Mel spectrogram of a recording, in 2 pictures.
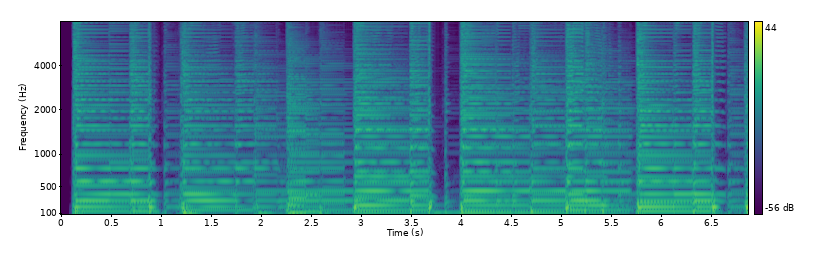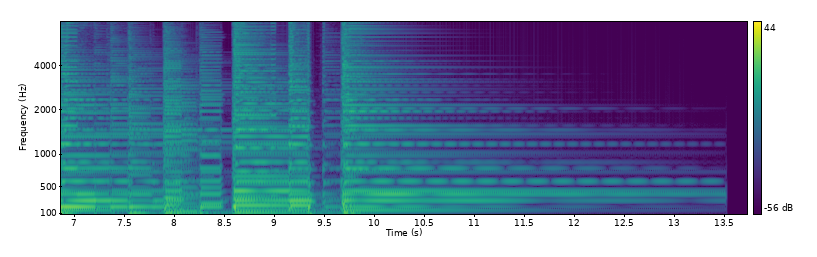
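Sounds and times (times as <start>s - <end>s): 
Trace Elliott bass amp: 0.1s - 13.2s.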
